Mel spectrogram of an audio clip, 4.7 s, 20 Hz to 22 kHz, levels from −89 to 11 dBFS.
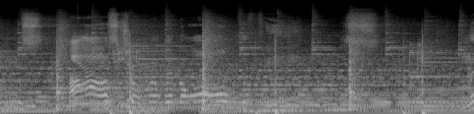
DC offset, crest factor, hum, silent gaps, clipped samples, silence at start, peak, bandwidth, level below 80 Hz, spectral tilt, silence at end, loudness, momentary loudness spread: under 0.1%; 18 dB; none; none; under 0.1%; 0 s; -6 dBFS; 16.5 kHz; -38 dBFS; -4.5 dB/octave; 0 s; -26 LUFS; 7 LU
